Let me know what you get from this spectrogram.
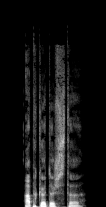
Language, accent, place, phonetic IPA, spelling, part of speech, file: German, Germany, Berlin, [ˈapˌɡœtɪʃstə], abgöttischste, adjective, De-abgöttischste.ogg
- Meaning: inflection of abgöttisch: 1. strong/mixed nominative/accusative feminine singular superlative degree 2. strong nominative/accusative plural superlative degree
